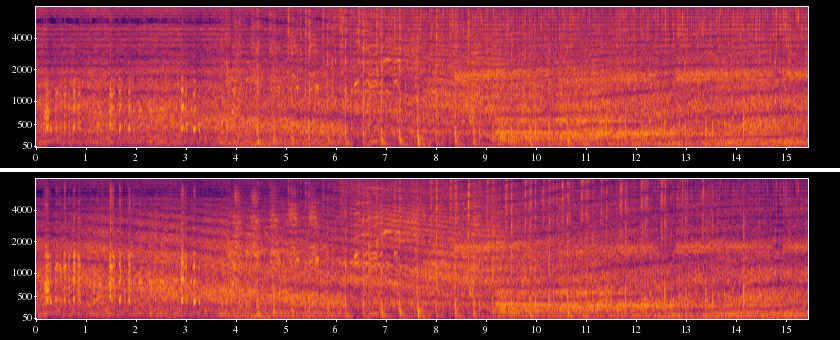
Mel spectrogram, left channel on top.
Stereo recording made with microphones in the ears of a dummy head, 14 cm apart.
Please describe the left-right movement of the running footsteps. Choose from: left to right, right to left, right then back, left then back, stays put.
left to right.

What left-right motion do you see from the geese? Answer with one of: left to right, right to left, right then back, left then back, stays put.
right to left.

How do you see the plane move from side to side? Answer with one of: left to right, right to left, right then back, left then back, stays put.
right to left.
